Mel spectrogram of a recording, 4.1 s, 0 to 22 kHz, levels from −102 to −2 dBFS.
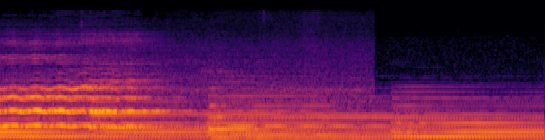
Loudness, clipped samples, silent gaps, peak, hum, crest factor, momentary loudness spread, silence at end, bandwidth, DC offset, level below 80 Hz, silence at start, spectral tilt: -30 LUFS; under 0.1%; none; -14 dBFS; none; 16 dB; 14 LU; 0 s; 9 kHz; under 0.1%; -48 dBFS; 0 s; -8 dB/octave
